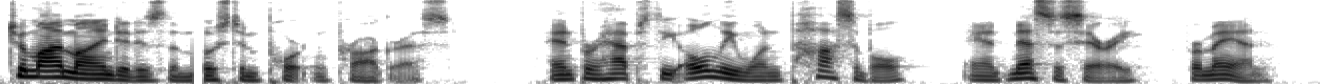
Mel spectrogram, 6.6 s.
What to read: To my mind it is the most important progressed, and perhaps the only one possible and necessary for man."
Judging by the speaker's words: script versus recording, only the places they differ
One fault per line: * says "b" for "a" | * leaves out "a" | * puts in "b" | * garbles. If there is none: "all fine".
* says "progress" for "progressed"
